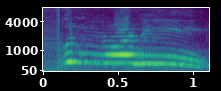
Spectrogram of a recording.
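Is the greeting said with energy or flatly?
energy. It is said brightly, with lots of energy.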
